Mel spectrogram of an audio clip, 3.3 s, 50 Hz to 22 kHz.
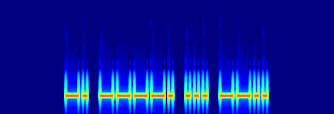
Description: Morse code, heard as a keyed tone, about 28 wpm, 700 Hz. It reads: N9SZ
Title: Easy Call Signs Repeated 3x - 28wpm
